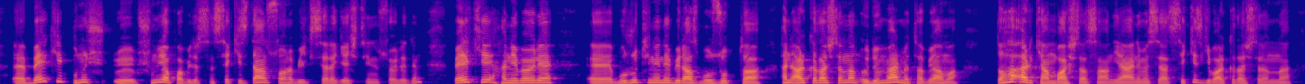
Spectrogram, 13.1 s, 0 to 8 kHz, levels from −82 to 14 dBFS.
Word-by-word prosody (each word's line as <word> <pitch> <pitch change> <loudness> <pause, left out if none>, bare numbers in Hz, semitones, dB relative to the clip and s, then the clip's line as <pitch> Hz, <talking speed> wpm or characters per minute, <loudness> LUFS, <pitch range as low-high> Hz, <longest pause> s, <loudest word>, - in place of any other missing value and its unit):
Eee, 140 -1 0
belki 275 +3 +1
bunu 215 +5 -3
şu - - -9
ııı, 135 -1 -2
şunu 200 +3 -7
yapabilirsin. 130 - -1
20.00'den 165 +9 0
sonra 170 -6 -4
bilgisayara 135 -2 -4
geçtiğini 120 -2 -8
söyledin. 115 - -9 0.3
Belki, 225 +2 +3
hani 185 -1 -1
böyle, 195 0 +2 0.3
eee, 115 0 +1
bu 175 +7 -3
rutinine 195 -2 -2
biraz 180 -4 +3
bozup 165 +6 -4
da, - - +3 0.2
hani, 170 +1 +3
arkadaşlarından 200 +1 +3
ödün 165 +6 -1
verme 210 -7 +4
tabii 135 +6 -2
ama 185 - 0 0.4
daha 225 - +7
erken 160 -6 +2
başlasan. 135 -1 +1
Yani 135 +1 +1
mesela 140 0 -3
20.00 155 - -7
gibi 165 -5 -1
arkadaşlarınla, 135 -3 -4
160 Hz, 160 wpm, -22 LUFS, 135-195 Hz, 0.4 s, daha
